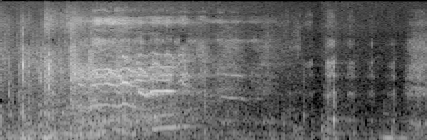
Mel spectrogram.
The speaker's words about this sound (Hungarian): Mutasd ide. Nem túlzok kigördített másfél méter papírt, ami tele van írva.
